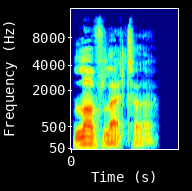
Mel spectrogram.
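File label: "love letter", British English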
